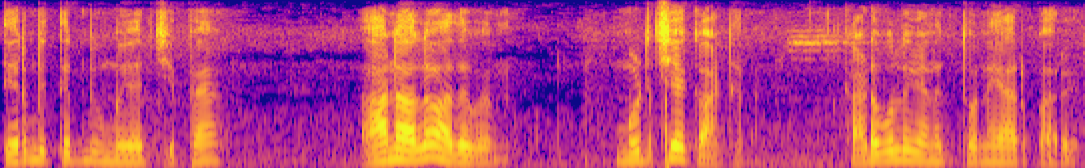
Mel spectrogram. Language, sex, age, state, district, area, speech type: Tamil, male, 45-60, Tamil Nadu, Krishnagiri, rural, spontaneous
